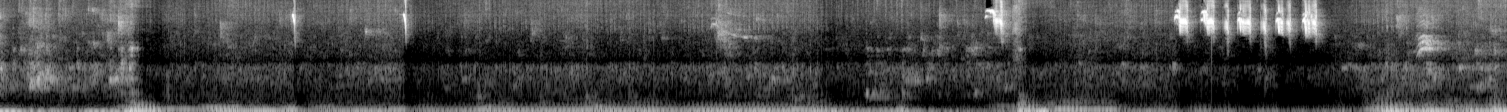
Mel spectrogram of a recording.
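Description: A hummingbird gives brief, very high chips, then a quick run of sharp squeaks near the end, over a steady low rumble that may be wing hum.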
